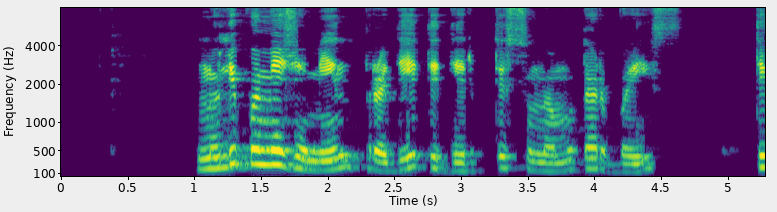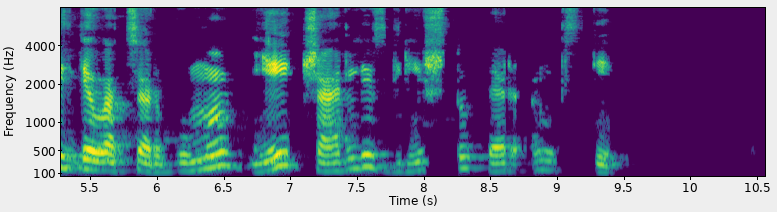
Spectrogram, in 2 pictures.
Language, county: Lithuanian, Šiauliai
